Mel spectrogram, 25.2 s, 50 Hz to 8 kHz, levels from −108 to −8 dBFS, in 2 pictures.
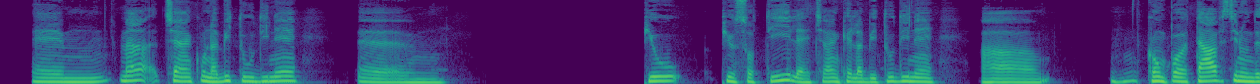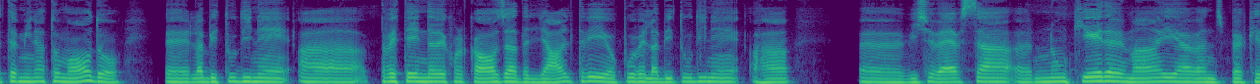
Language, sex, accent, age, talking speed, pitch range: Italian, male, native, 30-49, 85 wpm, 125-150 Hz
